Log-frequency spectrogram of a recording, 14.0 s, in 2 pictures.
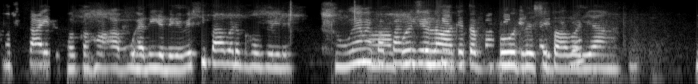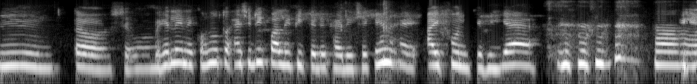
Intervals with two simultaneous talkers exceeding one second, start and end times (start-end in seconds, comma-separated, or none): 3.7-5.8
